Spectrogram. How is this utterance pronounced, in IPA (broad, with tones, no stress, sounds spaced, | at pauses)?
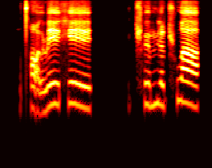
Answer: t̪ʰ ɑ̰˨˩ ʊ̯ ɻ e˥˨ ɪ̯ x e˥˨ ɪ̯ | ʈ͡ʂʰ ɻ̩˨˦ m ɥ ɛ˨˦ ʈ͡ʂʰ w ä˥˨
